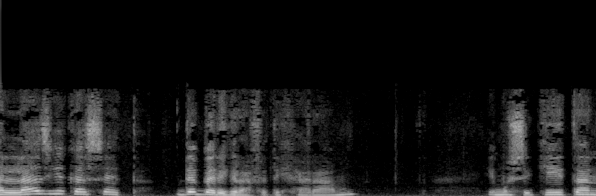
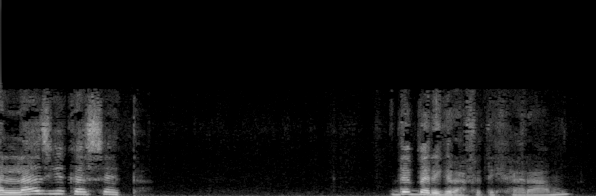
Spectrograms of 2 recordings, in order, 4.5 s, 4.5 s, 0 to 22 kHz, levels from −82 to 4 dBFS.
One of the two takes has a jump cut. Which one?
first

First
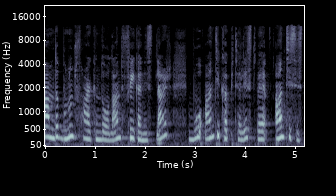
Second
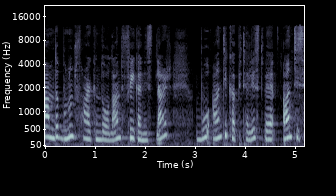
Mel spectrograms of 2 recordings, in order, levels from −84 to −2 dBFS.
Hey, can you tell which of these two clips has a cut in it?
first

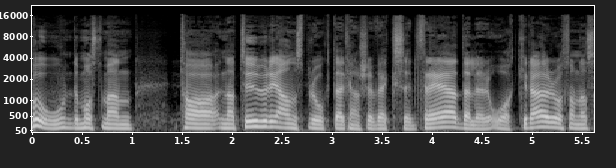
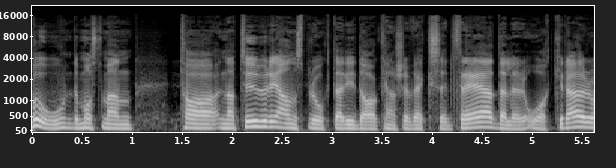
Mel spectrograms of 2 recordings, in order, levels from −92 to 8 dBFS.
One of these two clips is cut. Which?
first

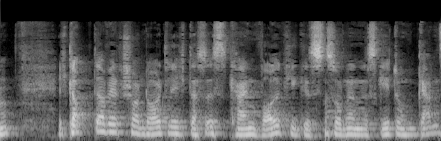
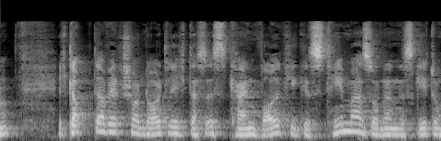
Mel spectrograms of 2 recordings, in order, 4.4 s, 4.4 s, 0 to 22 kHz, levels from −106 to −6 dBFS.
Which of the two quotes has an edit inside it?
first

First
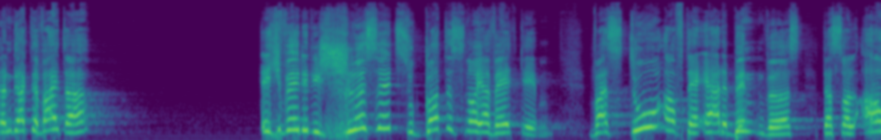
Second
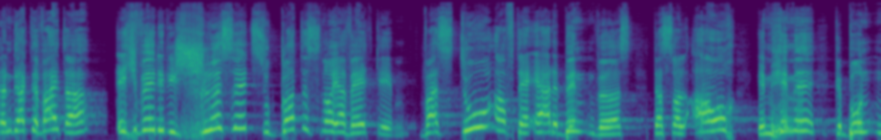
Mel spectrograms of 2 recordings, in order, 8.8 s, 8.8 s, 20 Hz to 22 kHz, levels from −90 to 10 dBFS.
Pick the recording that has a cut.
second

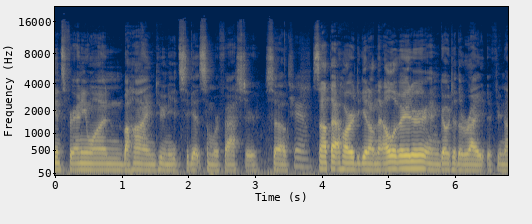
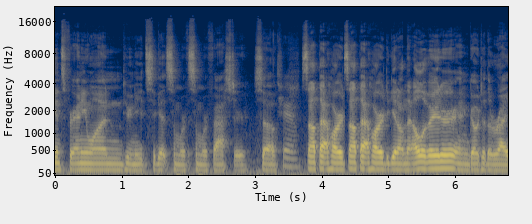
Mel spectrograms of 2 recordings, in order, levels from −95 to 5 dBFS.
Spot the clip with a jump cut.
second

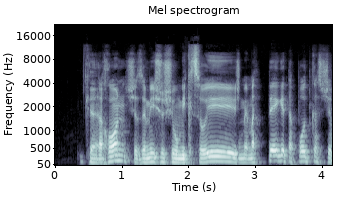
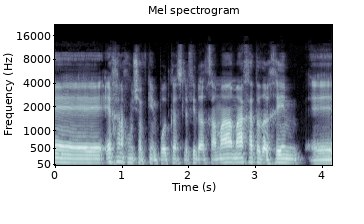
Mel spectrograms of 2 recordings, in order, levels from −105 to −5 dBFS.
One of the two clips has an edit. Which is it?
first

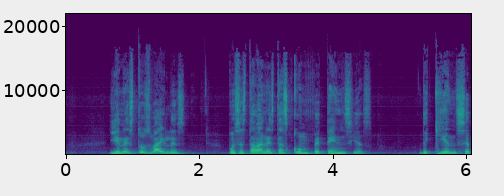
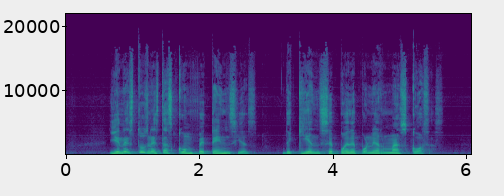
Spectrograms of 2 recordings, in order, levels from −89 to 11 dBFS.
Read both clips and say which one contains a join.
second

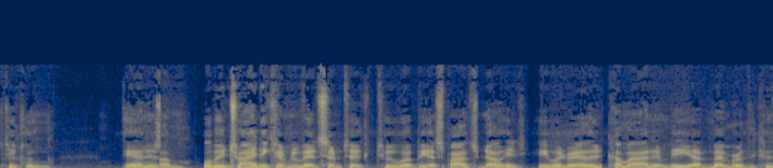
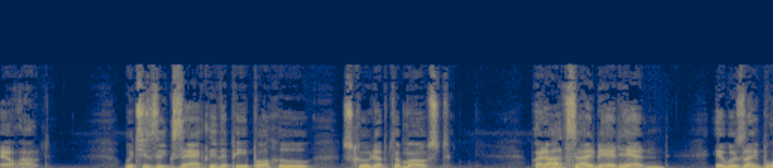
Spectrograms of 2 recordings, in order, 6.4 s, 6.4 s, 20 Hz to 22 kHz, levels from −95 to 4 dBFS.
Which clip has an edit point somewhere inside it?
first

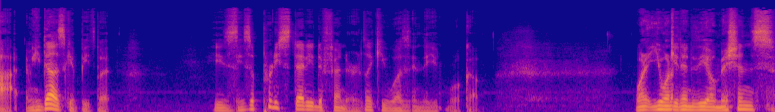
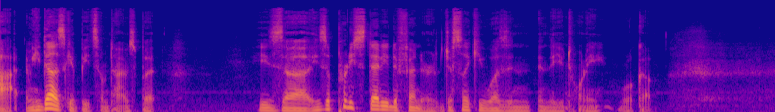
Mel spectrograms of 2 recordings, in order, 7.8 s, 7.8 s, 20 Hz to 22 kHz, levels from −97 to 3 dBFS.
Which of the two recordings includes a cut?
first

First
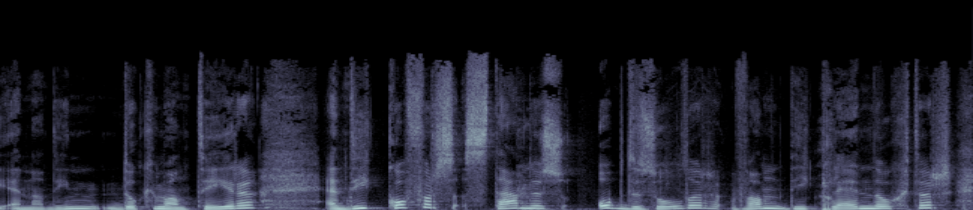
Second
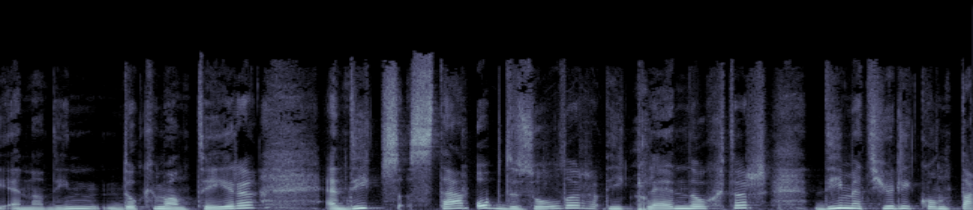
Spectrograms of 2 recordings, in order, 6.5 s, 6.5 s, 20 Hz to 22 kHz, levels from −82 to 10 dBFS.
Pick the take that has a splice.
second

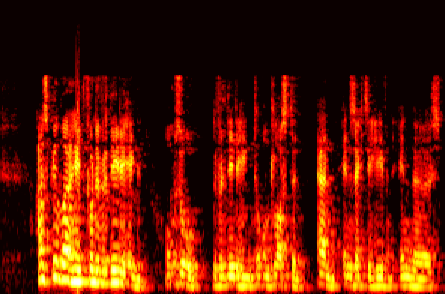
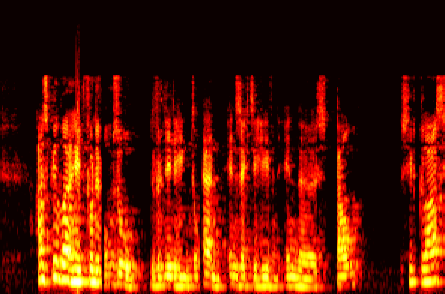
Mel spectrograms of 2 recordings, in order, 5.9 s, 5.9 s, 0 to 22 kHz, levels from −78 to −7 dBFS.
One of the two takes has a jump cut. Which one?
second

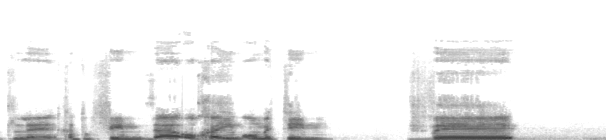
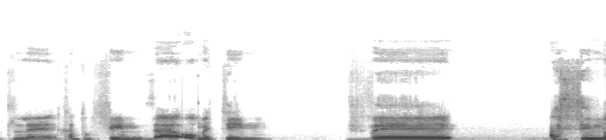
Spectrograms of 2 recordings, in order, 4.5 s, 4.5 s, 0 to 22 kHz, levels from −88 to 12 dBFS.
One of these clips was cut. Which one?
second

